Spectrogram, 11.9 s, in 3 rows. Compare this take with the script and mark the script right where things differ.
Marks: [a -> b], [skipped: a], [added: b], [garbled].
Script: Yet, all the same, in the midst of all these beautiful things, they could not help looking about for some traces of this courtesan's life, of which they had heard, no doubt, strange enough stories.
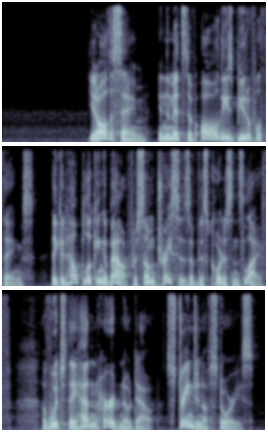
Yet, all the same, in the midst of all these beautiful things, they could [skipped: not] help looking about for some traces of this courtesan's life, of which they [had -> hadn't] heard, no doubt, strange enough stories.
